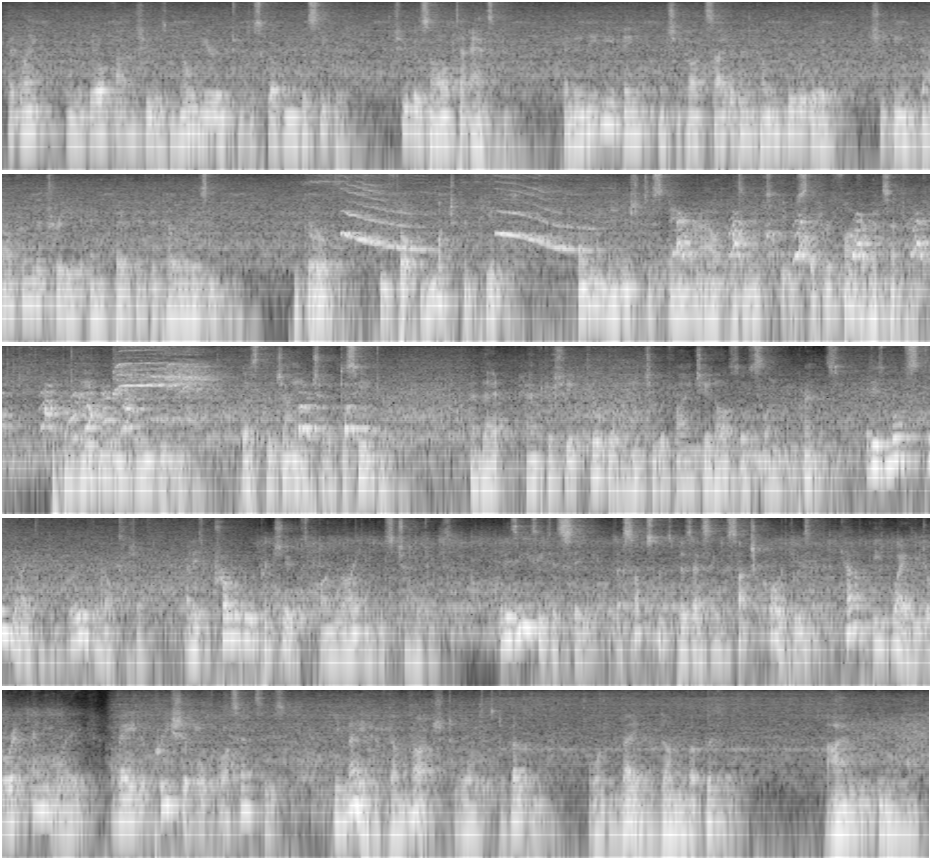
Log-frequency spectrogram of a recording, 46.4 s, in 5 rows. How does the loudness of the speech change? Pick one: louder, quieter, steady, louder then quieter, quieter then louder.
steady.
